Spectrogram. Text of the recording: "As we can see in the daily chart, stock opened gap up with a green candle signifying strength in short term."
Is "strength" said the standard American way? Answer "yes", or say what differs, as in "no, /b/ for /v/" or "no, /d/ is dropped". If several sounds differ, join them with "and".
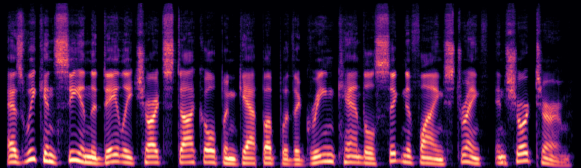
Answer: yes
